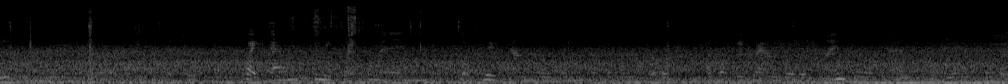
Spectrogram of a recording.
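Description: Indistinct voices in the background over a steady low rumble, with a few sharp clicks in the first few seconds.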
